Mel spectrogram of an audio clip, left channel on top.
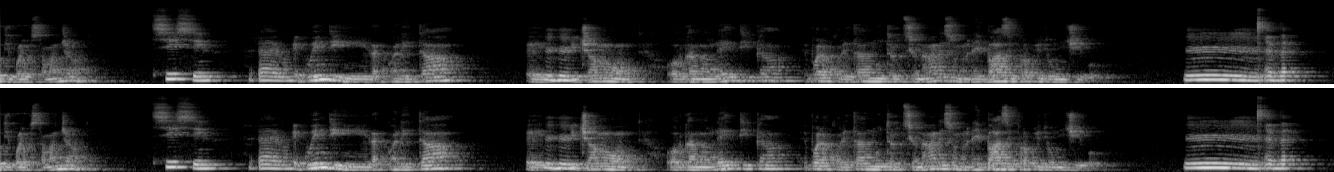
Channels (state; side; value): normal; both; correlation 0.77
